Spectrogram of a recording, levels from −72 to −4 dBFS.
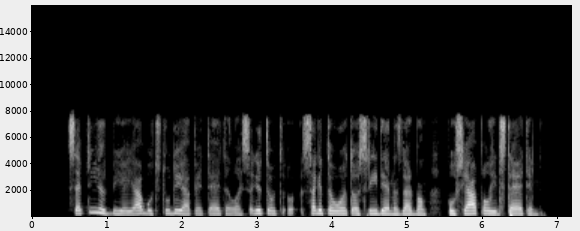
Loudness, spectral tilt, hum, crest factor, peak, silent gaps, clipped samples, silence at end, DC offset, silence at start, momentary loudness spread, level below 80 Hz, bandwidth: -19 LUFS; -4.5 dB/octave; none; 20 dB; 0 dBFS; 5.46-5.53 s; under 0.1%; 0.45 s; under 0.1%; 0.5 s; 10 LU; -52 dBFS; 8.2 kHz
